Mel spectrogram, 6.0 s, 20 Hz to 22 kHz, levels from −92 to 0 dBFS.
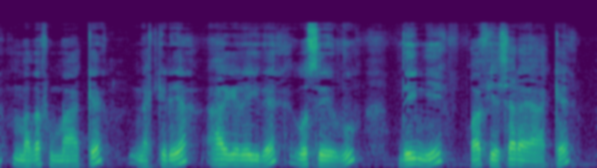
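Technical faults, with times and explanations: Throughout, HE-AAC compression: plainly audible codec damage, nothing above 12.4 kHz, and a bright but synthetic top whose harmonics don't match the band below. This is likely spectral band replication copying lower bands upward, at a bitrate that fits roughly 16 kbps.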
